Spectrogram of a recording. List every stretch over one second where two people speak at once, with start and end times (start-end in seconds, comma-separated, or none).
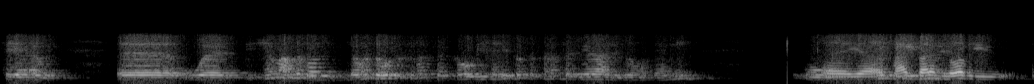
8.2-9.5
